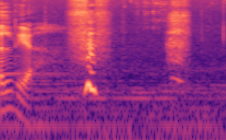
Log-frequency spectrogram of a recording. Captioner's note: Gauravi giggling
